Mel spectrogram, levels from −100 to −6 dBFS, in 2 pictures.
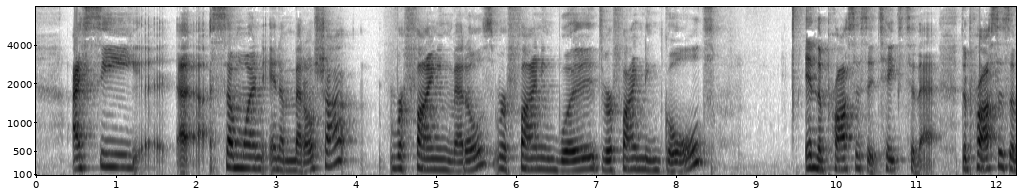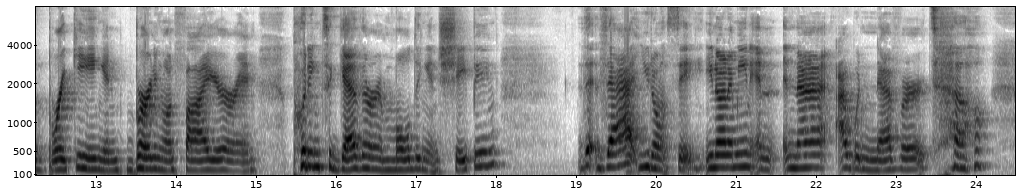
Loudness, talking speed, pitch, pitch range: -17 LUFS, 130 wpm, 195 Hz, 180-220 Hz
